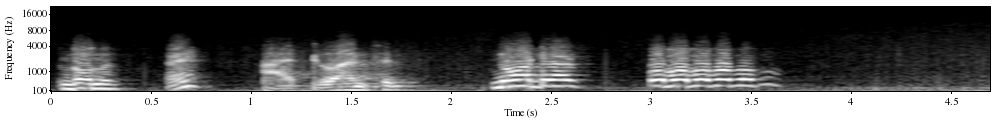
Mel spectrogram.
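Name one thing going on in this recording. A man speaks with animation, pleading.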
